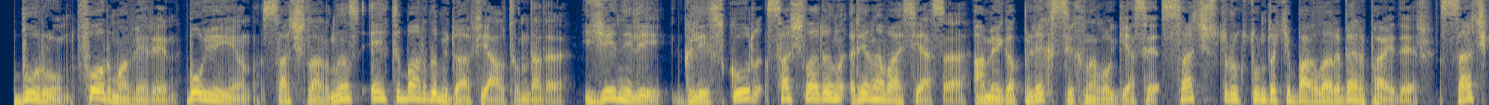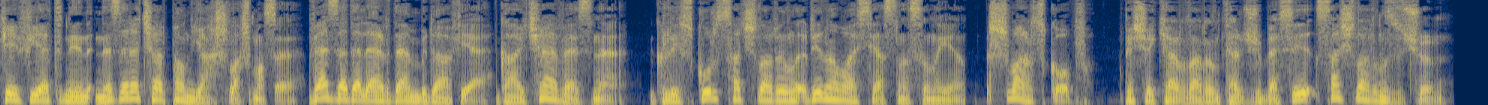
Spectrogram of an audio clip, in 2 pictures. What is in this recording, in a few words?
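Azerbaijani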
